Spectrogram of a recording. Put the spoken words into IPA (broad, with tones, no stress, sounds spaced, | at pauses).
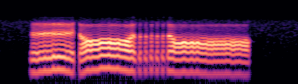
ə˧˥˧ ɾ ɔ˧˥˧ r ɔ˦˨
